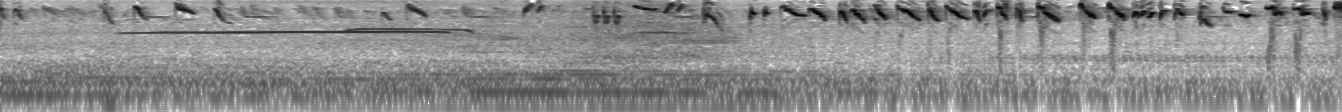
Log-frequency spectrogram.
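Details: Pleci, or Oriental white-eye, singing: scattered high thin notes at first over a steady low whistle-like tone, then from mid-way a dense, rapid series of sharp sweeping whistles, quickening and louder.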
